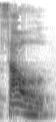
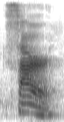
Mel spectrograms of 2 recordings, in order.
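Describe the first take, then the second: First: The final l is a dark velar l. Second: The final l becomes a retroflex r. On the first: "a lateral se transforma numa velar sonora" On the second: "o R caipira, o retroflexo, a gente pode dizer sar"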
